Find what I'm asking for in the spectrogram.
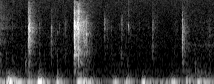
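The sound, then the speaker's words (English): Typing on a computer keyboard gives a run of many soft, irregular clicks and taps, faint throughout with no voices. “I'm just typing some messages here. I'll get off the keyboard in a minute.”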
